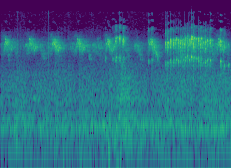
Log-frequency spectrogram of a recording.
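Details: Lovebirds at Laylan, Kirkuk, give repeated high chirps, then break into a fast, buzzy chattering trill toward the end.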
